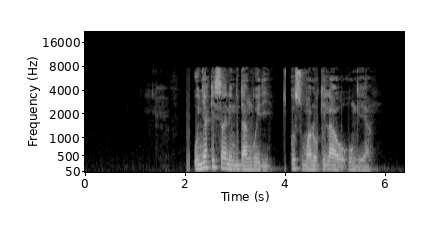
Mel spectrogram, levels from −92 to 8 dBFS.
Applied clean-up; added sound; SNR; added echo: none; none; none; none.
